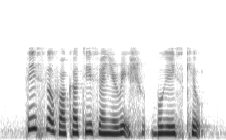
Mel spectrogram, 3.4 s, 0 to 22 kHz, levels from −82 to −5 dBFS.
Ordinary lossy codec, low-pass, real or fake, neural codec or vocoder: none; 5.4 kHz; real; none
